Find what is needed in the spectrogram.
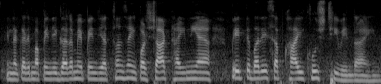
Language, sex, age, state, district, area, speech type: Sindhi, female, 45-60, Maharashtra, Mumbai Suburban, urban, spontaneous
